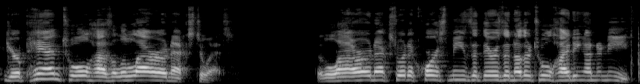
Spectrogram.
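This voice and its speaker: Male instructor, a touch high-voiced, casual and talkative, walking a class through software. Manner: chatty, checks in with "okay?" often. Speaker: college theater design instructor.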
